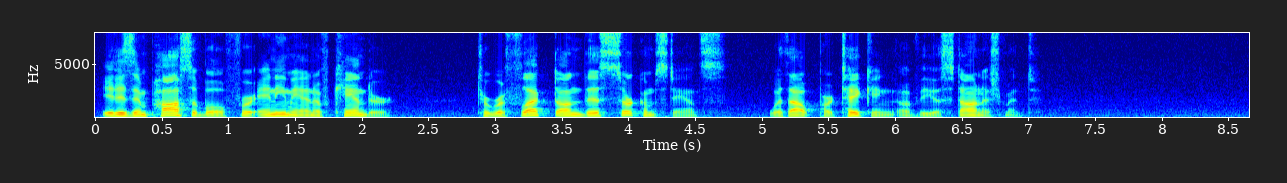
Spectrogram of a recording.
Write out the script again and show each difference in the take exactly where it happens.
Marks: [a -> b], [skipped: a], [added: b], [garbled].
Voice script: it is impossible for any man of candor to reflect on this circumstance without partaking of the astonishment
it is impossible for any man of candor to reflect on this circumstance without partaking of the astonishment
